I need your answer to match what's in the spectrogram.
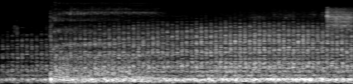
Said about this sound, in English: Airwolf intro. It's like helicopter from an intro. Like helicopters and shit, right? Yeah, Airwolf is a fucking pimp-ass helicopter, I guess.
